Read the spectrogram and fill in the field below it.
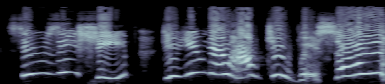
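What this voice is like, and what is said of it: Put-on British accent, cartoon voice. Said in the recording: “about to do Peppa Pig ... my British accent, I have to say, is up there with like Helen Mirren. Like, I'm that good.”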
